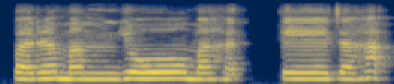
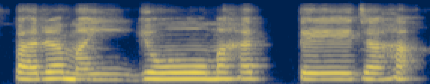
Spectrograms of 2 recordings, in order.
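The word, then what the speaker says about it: परमं यो महातेजाः: So in this case, paramam yo mahattejaha is one way of pronouncing. So what with the rule, how we pronounce is paramayyo mahattejaha. So whenever there is anuswara followed by ya, so we pronounce this differently.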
